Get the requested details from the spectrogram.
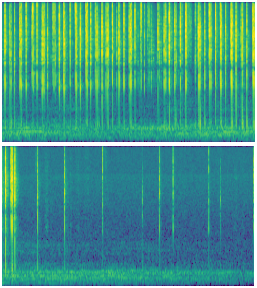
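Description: Long black nails tap rapidly on the side of a blue and white printed aluminum drink can held in one hand, making bright, dry clicks in a dense, uneven flurry. After about five seconds, the tapping thins to a few scattered, sharp taps over a quiet background hum.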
